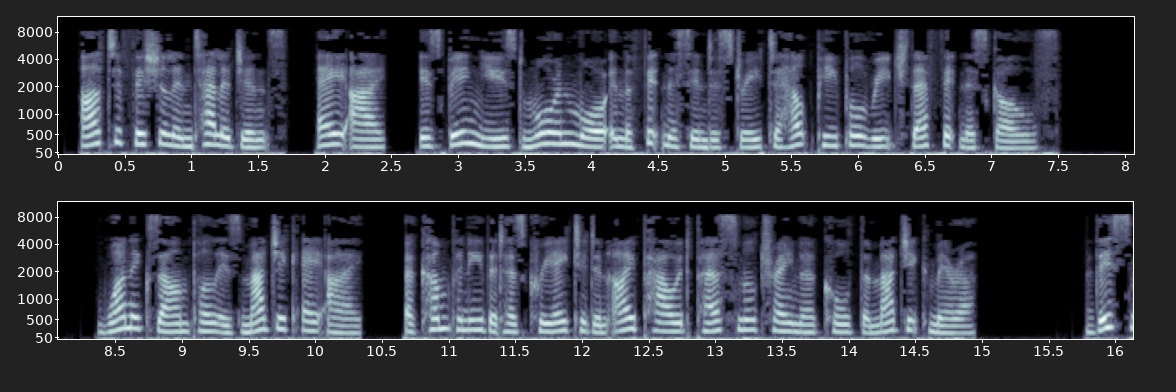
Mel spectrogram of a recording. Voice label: English NORMAL Reading; English Newsroom; AI in Fitness Personalized Training or Human Conn

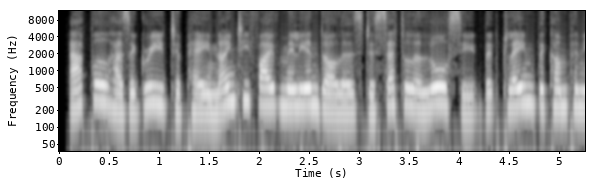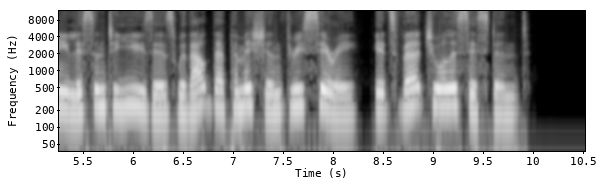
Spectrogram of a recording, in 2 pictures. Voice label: English Upper Intermediate NORMAL Reading

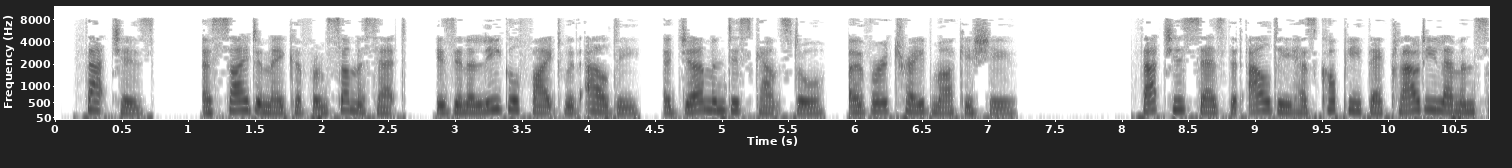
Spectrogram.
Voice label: English Newsroom Upper Intermediate FAST Reading; Thatchers vs Aldi Trademark dispute over cider

